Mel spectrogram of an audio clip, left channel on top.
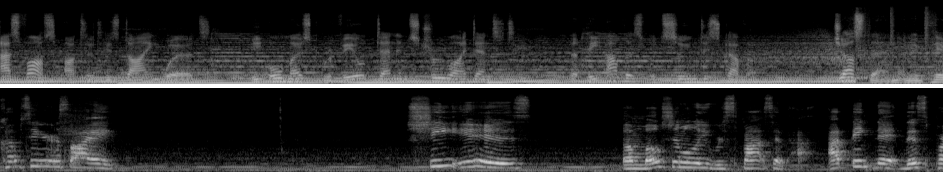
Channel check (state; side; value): different; both; correlation 0.00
